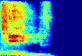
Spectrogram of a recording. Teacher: And the tha at the end is dental.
